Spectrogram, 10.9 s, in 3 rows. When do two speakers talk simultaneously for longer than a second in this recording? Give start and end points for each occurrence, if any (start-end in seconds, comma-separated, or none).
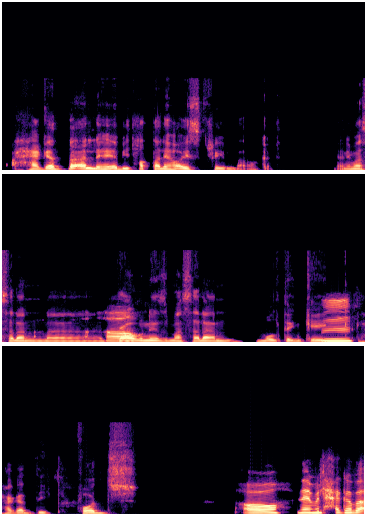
none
